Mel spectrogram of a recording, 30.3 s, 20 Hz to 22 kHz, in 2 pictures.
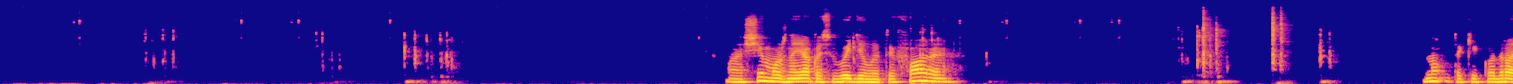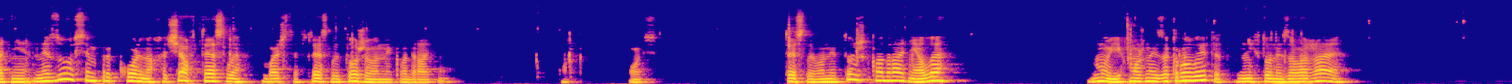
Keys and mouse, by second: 0.8 middle click, 1.6 g, 2.9 middle click, 3.3 g, 4.2 Tab, 4.6 alt+z, 4.6-6.3 middle drag, 6.3 click, 6.4 middle click, 6.5 click, 6.6 click, 8.7 Tab, 9.4 2, 9.6 middle click, 10.1 shift+middle click, 10.1-15.1 shift+drag, 10.8 shift+right click, 11.2 shift+right click, 12.1 shift+e, 13.3 Tab, 15.1-16.8 right drag, 16.8-19.1 middle drag, 19.1-20.6 right drag, 20.6 alt+middle click, 21.1-23.1 right drag, 23.1-24.3 shift+drag, 24.3 alt+middle drag, 24.4-30.2 right drag, 26.6 Tab, 27.0 1, 27.2 click, 27.2 middle click, 28.0 g, 29.8 click, 29.8 middle click.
